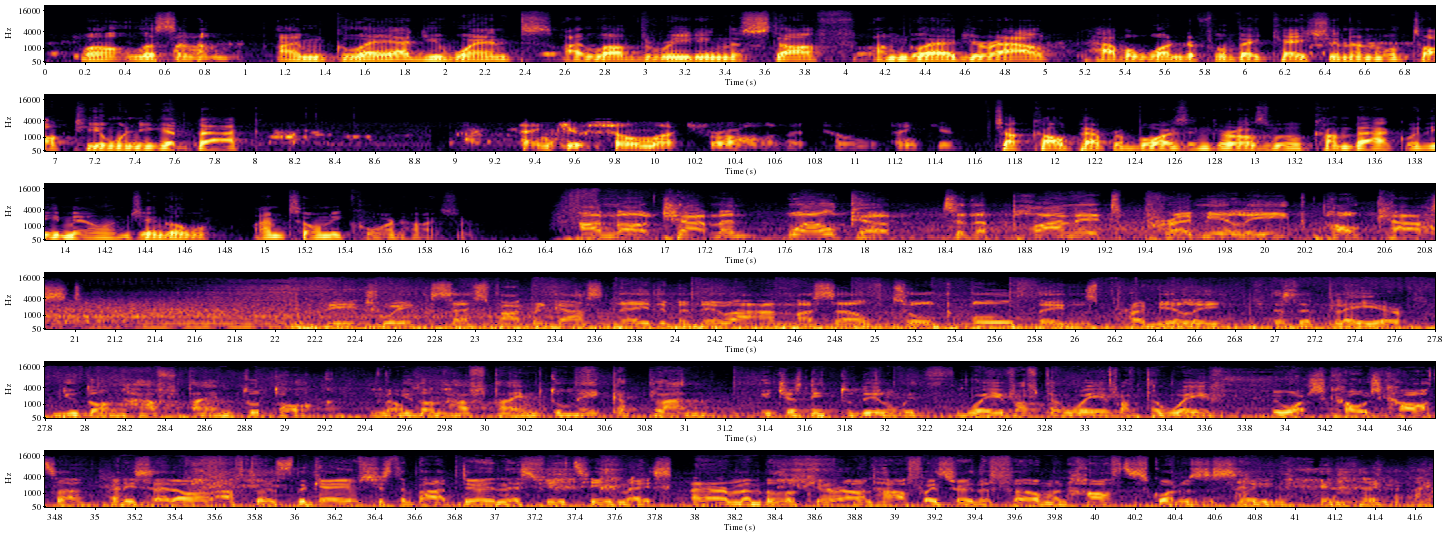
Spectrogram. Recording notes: calls in to talk about all of those things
